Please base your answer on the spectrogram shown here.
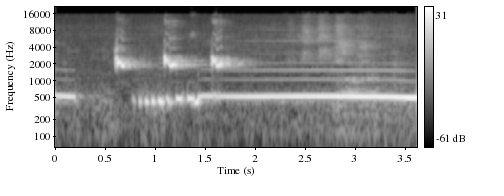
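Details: Kept puter pelung turtle dove: a rapid run of short gurgling coos, broken by three sharp clicking sounds, rolls straight into a long, steady, thick coo held for two seconds.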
